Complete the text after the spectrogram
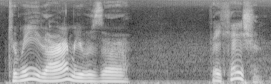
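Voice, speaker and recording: With an American accent, a man talks in a fairly high pitch while music plays in the background. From Montana, US. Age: 90s. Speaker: rancher and artist, war veteran. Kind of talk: documentary interview. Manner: halting with fillers.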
